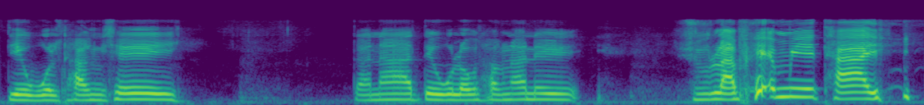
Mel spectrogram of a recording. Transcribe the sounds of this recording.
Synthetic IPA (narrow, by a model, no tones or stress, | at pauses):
t̪ewolt̪ʰaŋsej | t̪anat̪ewulawt̪ʰaŋnane | sulapʰemit̪ʰaj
